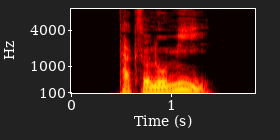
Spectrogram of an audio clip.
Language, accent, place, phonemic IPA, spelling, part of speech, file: German, Germany, Berlin, /ˌtaksonoˈmiː/, Taxonomie, noun, De-Taxonomie.ogg
- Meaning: taxonomy (science of finding, describing, classifying and naming organisms)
